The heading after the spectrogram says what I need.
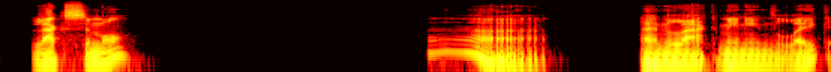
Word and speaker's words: Lac-Simon: Lac-Simon. Ah. And lac meaning lake, I'm assuming. All right. It's another squid says Lac-Simon, but the mon is pronounced through your nose. Lac-Simon.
